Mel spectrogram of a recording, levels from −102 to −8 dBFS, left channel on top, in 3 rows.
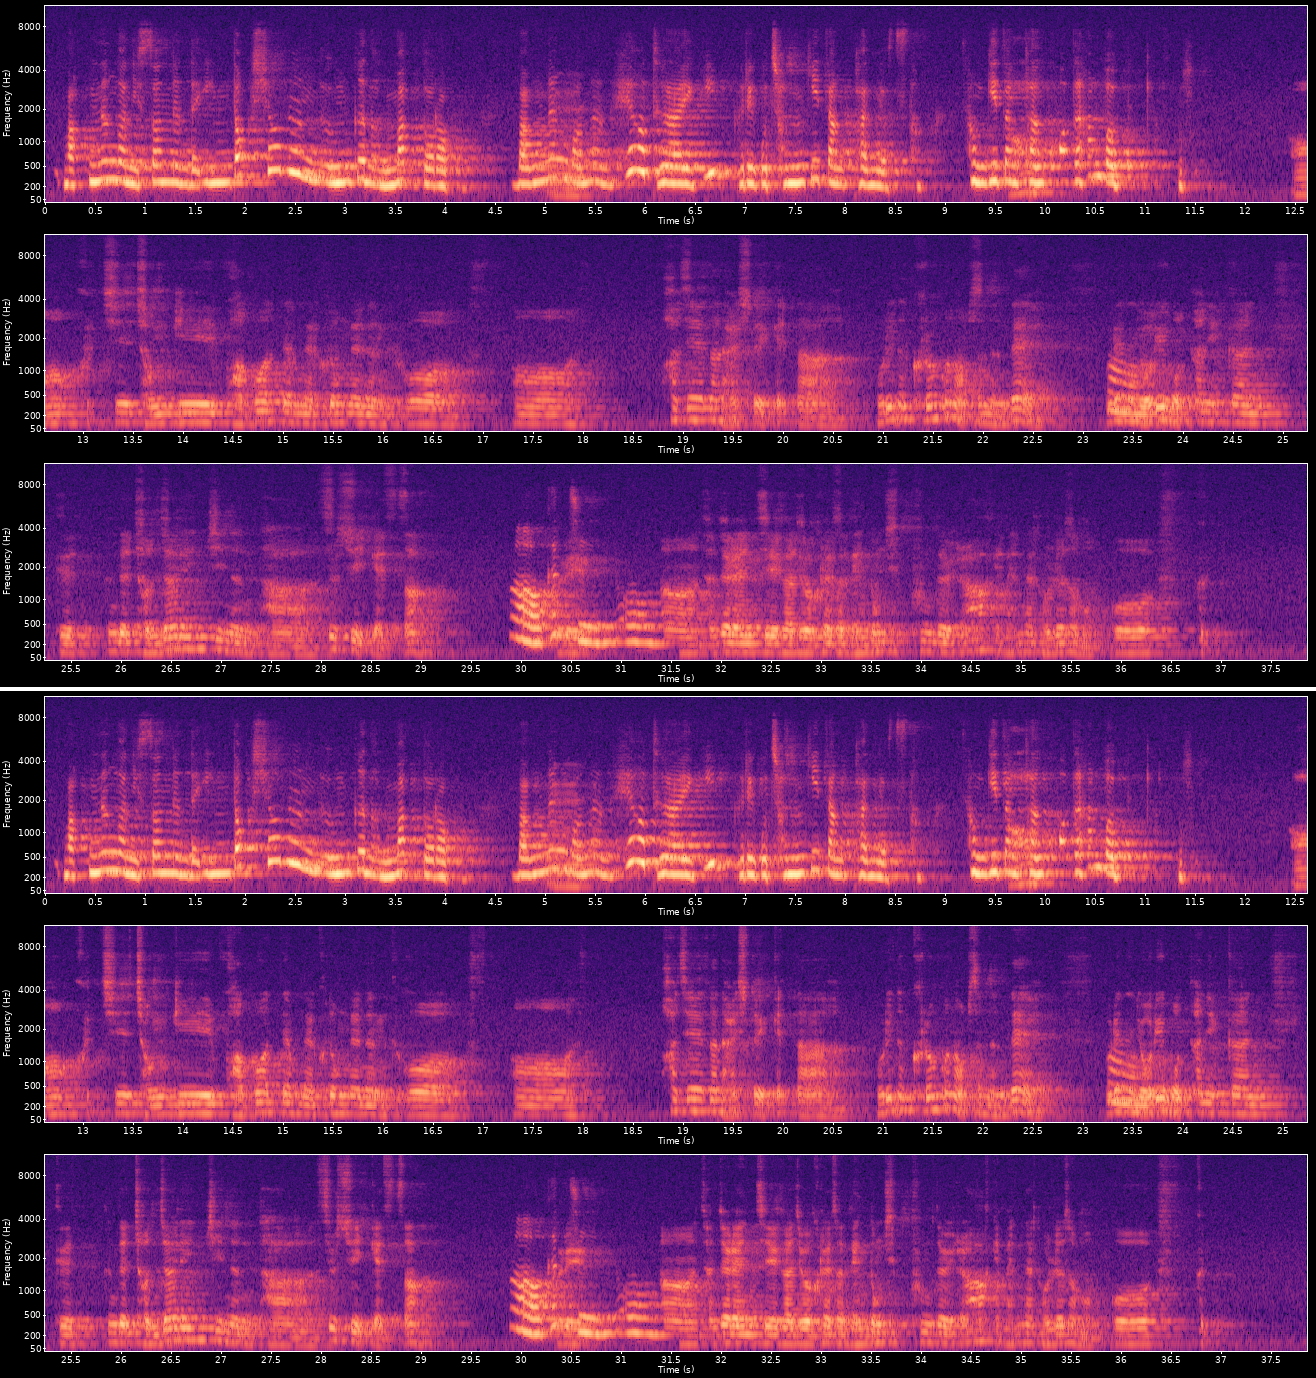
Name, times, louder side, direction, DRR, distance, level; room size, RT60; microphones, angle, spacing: voice 1, 0.2-4.0 4.7-8.8 9.2-10.0 10.3-10.8 11.3-11.5 23.2-23.6 29.9-31.5, equal, 5° left, 3 dB, 1.9 m, -21 dB
voice 2, 5.0-5.4 9.6-9.9 12.4-16.9 17.3-18.0 18.8-20.6 20.9-22.6 23.2-29.1 30.4-30.7 31.4-36.8, right 1 dB, 60° right, 1 dB, 4.7 m, -30 dB
28.0 x 26.5 x 8.1 m, 1.2 s
head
